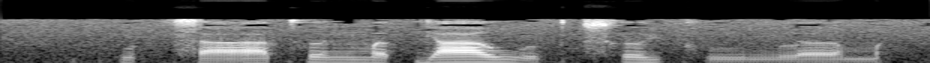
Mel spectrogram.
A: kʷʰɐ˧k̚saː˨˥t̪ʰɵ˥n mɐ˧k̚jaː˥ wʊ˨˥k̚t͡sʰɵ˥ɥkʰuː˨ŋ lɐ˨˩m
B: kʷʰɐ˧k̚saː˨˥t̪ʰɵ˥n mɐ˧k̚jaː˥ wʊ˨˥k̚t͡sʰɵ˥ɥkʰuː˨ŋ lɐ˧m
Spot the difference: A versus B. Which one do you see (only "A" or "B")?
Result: B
